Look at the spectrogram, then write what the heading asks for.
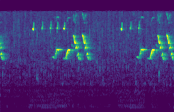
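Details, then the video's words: Blue-black grassquit singing beside a waterfall: brief high buzzy bursts of sharp up-and-down notes, two phrases about a second and a half apart, against a constant wash of falling water. "Tiziu tui tui zel zel"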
